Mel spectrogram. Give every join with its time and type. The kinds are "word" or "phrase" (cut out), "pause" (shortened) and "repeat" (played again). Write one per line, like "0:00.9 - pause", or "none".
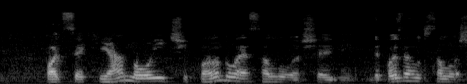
none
